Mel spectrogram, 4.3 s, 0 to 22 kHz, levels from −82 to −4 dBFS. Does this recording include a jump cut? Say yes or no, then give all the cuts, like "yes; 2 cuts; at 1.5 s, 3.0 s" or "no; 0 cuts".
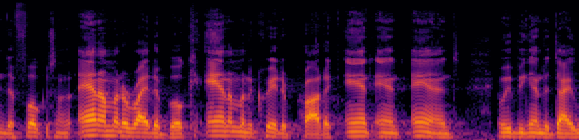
no; 0 cuts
